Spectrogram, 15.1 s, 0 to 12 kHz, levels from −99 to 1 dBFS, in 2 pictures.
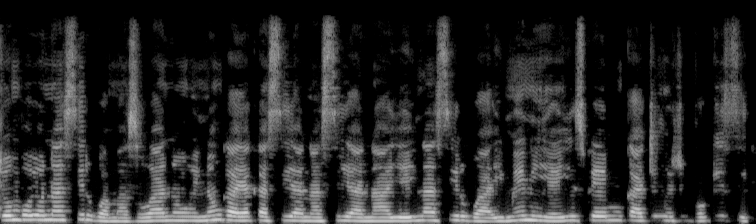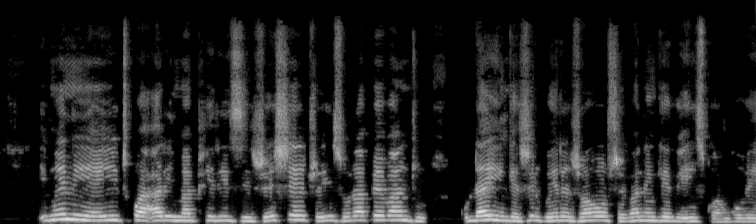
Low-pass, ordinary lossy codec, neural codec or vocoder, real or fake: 10.8 kHz; MP3, 96 kbps; none; real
